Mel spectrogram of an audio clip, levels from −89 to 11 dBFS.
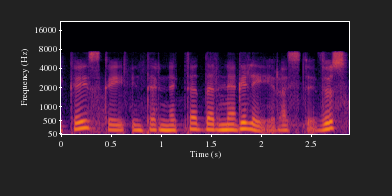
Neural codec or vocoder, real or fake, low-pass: codec, 16 kHz, 0.8 kbps, ZipCodec; fake; 7.2 kHz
